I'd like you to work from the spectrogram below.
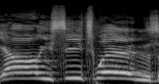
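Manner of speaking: calling out. Retold or imitated. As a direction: yell it out like a guy spotting you from his car. Driver calls out from car.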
